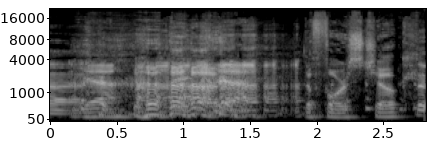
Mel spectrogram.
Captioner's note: laughter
